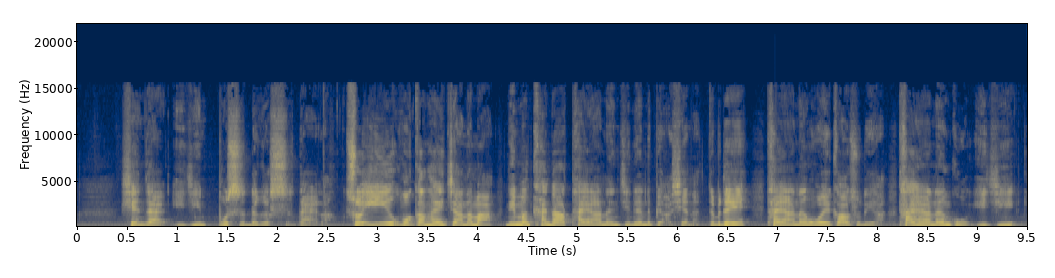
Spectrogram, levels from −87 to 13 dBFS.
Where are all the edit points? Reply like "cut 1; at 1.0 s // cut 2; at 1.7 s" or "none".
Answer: cut 1; at 2.6 s // cut 2; at 4.2 s // cut 3; at 6.8 s // cut 4; at 8.2 s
